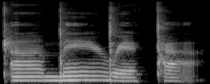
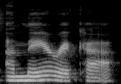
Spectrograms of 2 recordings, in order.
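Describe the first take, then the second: First: "America" slowly as A-mer-i-ca; syllable by syllable. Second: Said in the usual way. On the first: Shown as a demonstration. Teacher counting four syllables, America slowly broken apart. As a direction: stretch "America" into four even beats. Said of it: "that actually has four syllables".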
